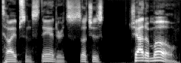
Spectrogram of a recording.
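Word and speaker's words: CHAdeMO: and standards such as chadam Mo pronounced charged Mo this is a Japanese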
